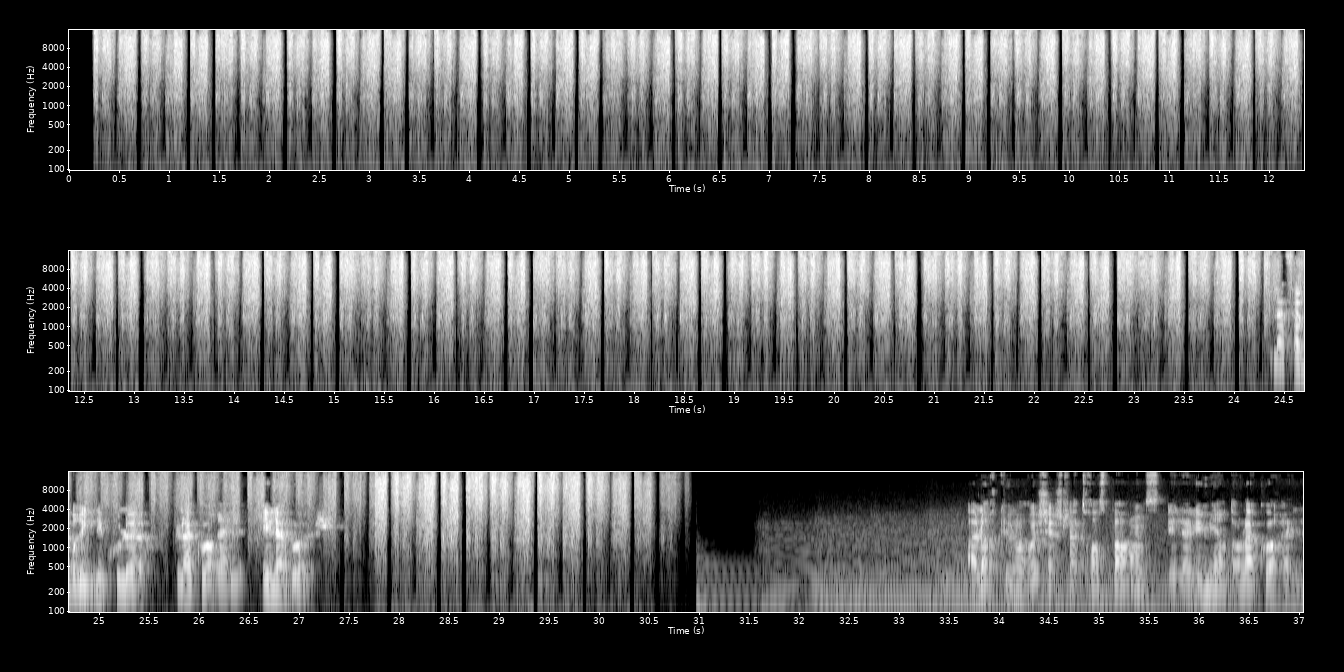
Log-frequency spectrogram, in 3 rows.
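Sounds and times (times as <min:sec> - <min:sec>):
dense crackling and rustling: 0:18.7 - 0:31.0.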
